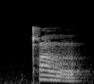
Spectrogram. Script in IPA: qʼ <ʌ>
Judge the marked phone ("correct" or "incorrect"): correct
